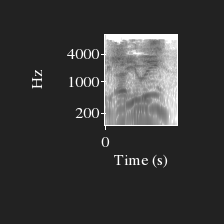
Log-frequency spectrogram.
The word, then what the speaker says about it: Gigli: It's called Geely. How do you spell that?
